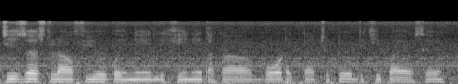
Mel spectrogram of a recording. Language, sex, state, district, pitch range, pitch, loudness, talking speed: Nagamese, male, Nagaland, Dimapur, 110-120 Hz, 110 Hz, -17 LUFS, 170 wpm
